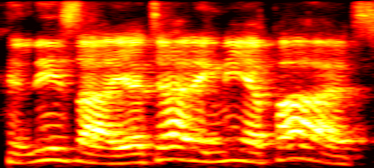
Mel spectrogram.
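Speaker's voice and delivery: mock anguished Wiseau plea; Tommy Wiseau impression. Quoting the movie breakup line, hammed-up Wiseau voice. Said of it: "You sound like Tommy Wiseau".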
